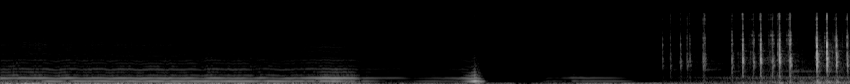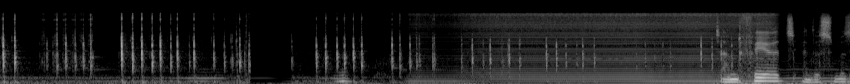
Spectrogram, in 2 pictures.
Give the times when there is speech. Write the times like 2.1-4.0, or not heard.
15.7-16.9.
